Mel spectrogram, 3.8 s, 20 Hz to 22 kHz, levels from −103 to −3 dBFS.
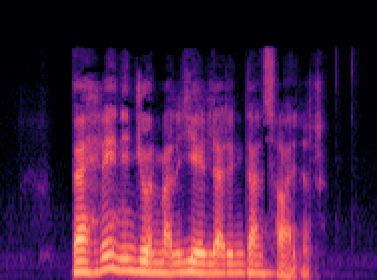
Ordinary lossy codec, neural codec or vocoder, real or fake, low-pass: MP3, 48 kbps; autoencoder, 48 kHz, 32 numbers a frame, DAC-VAE, trained on Japanese speech; fake; 10.8 kHz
